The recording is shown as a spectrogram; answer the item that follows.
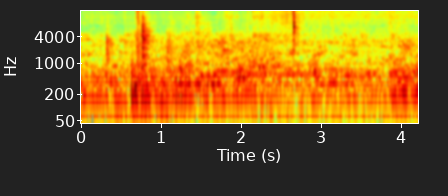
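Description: Indistinct chatter of voices in a busy restaurant, with two sharp clinks of tableware, one under a second in and another near three seconds.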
